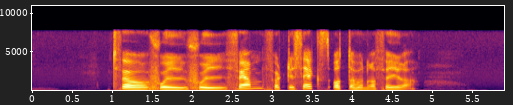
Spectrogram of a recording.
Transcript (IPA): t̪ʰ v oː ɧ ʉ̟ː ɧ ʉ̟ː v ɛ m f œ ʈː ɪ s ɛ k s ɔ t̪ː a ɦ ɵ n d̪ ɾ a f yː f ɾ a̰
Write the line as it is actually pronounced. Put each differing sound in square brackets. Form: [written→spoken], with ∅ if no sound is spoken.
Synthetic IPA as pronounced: t̪ʰ v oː ɧ ʉ̟ː ɧ ʉ̟ː [v→f] ɛ m f œ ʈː ɪ s ɛ k s ɔ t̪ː a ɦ ɵ n d̪ ɾ a f yː [f→∅] ɾ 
